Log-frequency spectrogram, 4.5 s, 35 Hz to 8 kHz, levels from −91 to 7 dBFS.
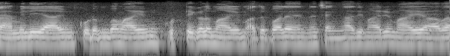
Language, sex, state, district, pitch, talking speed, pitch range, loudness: Malayalam, male, Kerala, Kozhikode, 115 Hz, 95 wpm, 110-115 Hz, -15 LUFS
